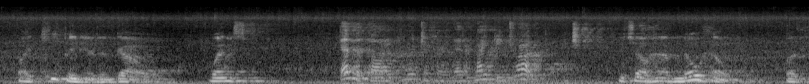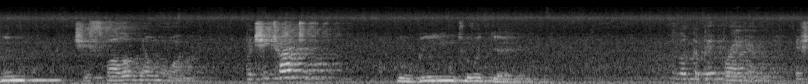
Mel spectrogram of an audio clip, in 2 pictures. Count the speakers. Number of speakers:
2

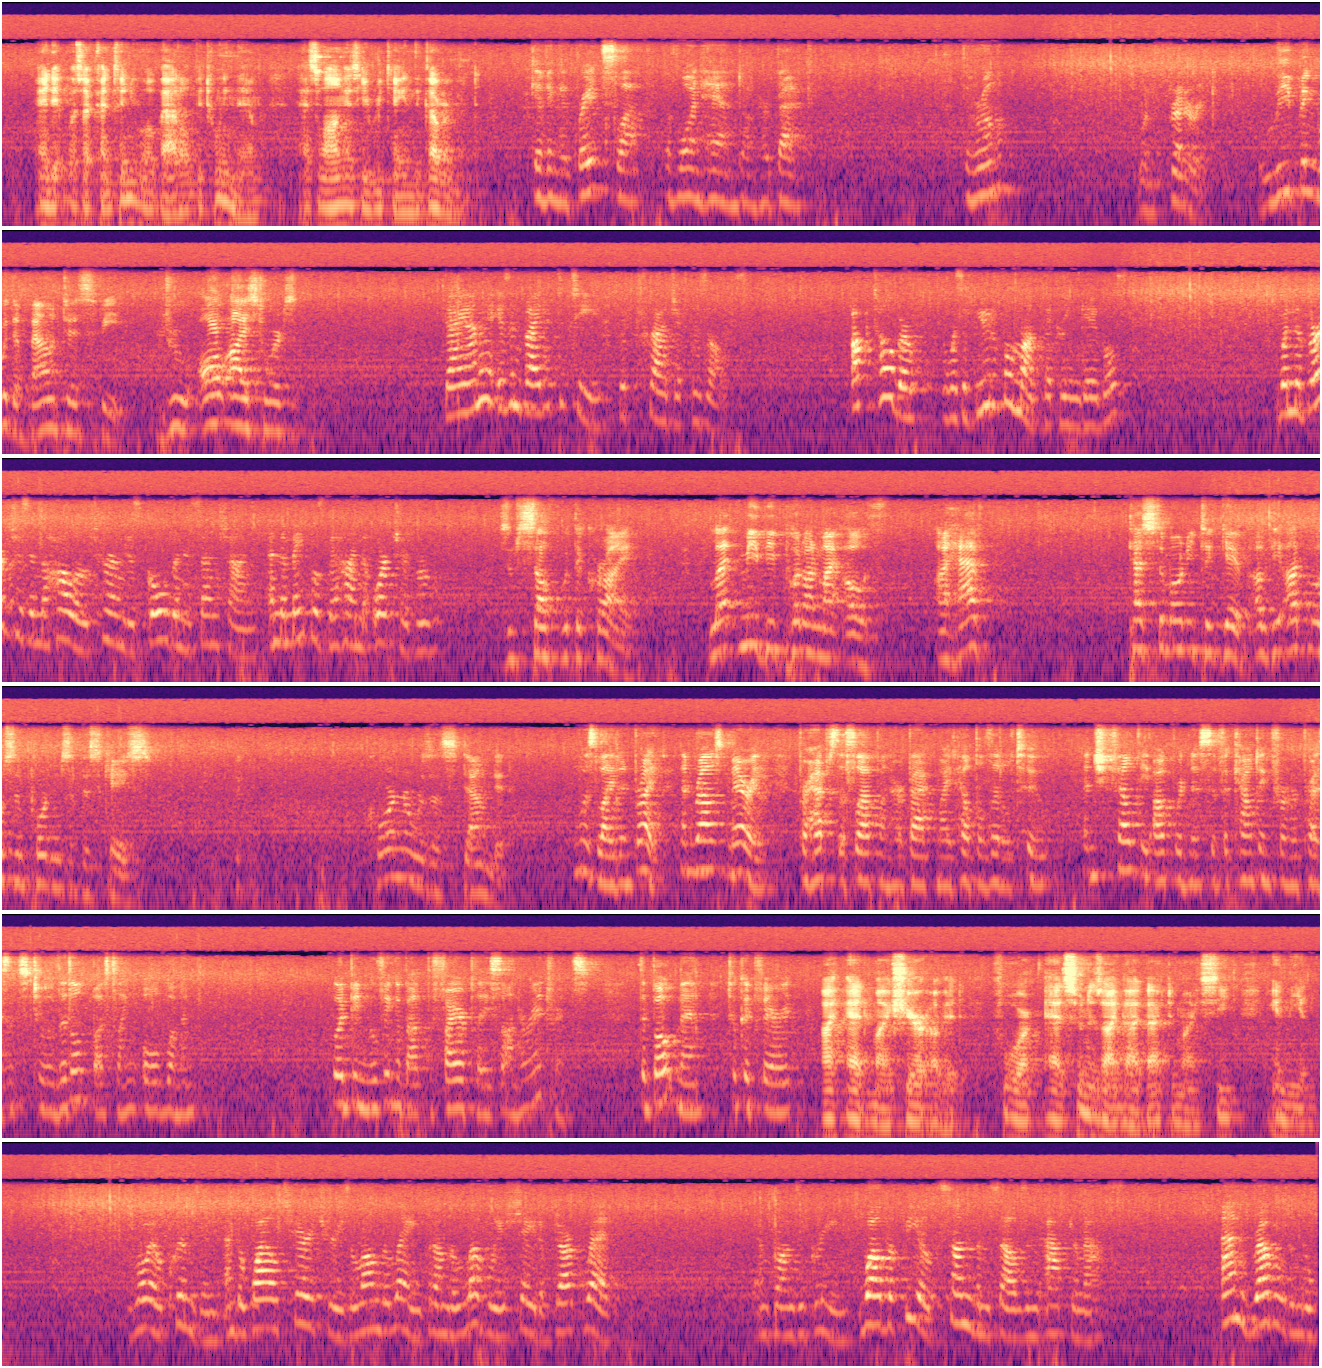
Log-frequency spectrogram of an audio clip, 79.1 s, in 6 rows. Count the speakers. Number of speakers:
4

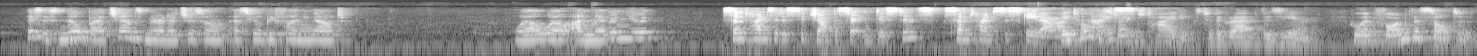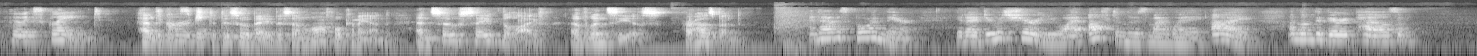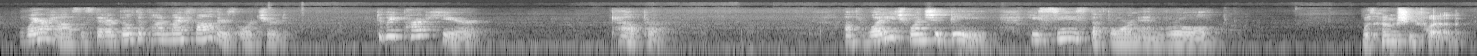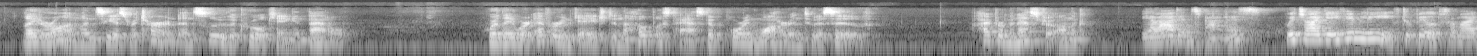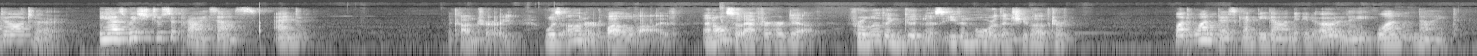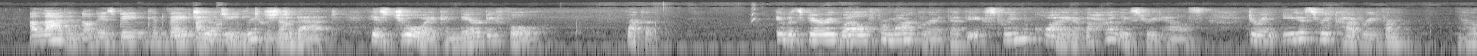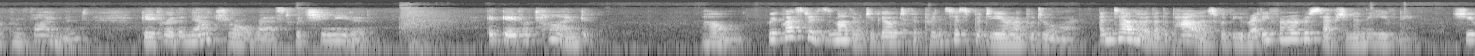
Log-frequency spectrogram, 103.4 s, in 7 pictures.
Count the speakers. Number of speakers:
5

